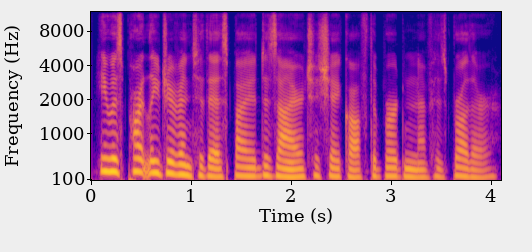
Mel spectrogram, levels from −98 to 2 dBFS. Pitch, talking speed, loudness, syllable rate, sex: 170 Hz, 250 wpm, -18 LUFS, 6.1 syllables/s, female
